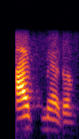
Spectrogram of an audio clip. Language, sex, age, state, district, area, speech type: Kannada, female, 60+, Karnataka, Udupi, urban, conversation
